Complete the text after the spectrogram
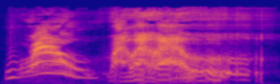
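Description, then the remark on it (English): A person imitates a cat with a short rising-falling meow-like cry, then a longer, rough, growling yowl as their best kitty cat growl, both fairly loud with no other sounds. “Give me a give me your uh, your best kitty cat growl.”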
